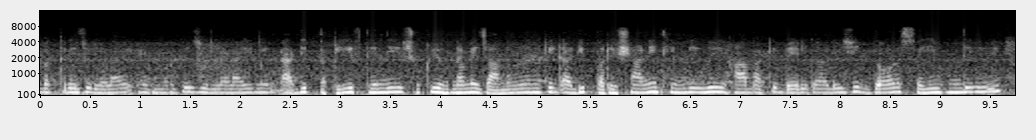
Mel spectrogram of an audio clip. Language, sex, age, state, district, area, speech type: Sindhi, female, 30-45, Uttar Pradesh, Lucknow, rural, spontaneous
